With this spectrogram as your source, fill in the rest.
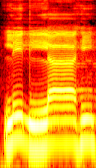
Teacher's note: لام لام زیر لل، لام کھڑا زبر لا، ہا زیر ہی، للہ۔ لفظ اللہ کے لام کو یہاں باریک پڑھا جائے گا کیونکہ اس سے پہلے زیر ہے۔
